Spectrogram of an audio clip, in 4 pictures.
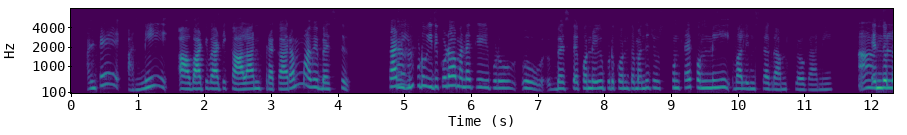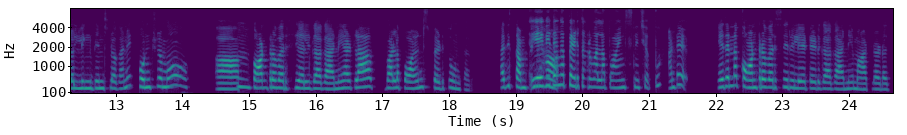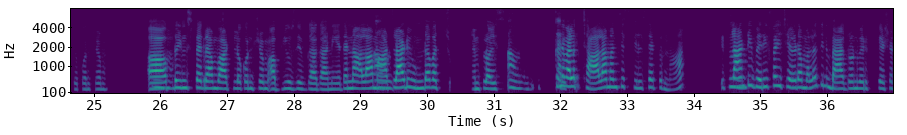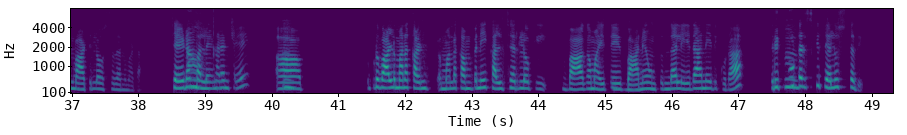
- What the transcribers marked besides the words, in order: in English: "ఇన్‌స్టాగ్రామ్స్‌లో"; in English: "లింక్డిన్స్‌లో"; in English: "కాంట్రోవర్షియల్‌గా"; in English: "పాయింట్స్"; in English: "కంపెనీ"; other background noise; in English: "పాయింట్స్‌ని"; in English: "కాంట్రోవర్సీ రిలేటెడ్‌గా"; in English: "ఇన్‌స్టాగ్రామ్"; in English: "అబ్యూసివ్‌గా"; in English: "ఎంప్లాయీస్"; in English: "స్కిల్ సెట్"; in English: "వెరిఫై"; in English: "బ్యాక్‌గ్రౌండ్ వెరిఫికేషన్"; in English: "కంపెనీ కల్చర్"; in English: "రిక్రూటర్స్‌కి"
- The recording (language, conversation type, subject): Telugu, podcast, రిక్రూటర్లు ఉద్యోగాల కోసం అభ్యర్థుల సామాజిక మాధ్యమ ప్రొఫైల్‌లను పరిశీలిస్తారనే భావనపై మీ అభిప్రాయం ఏమిటి?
